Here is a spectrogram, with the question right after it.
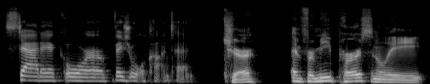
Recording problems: none

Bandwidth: 15 kHz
